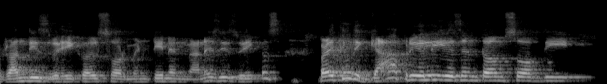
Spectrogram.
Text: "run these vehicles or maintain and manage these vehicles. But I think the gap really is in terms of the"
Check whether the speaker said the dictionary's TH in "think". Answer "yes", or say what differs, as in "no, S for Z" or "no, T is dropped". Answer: no, T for TH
